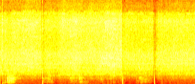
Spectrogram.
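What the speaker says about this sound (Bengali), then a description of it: "এবার আমি জল দেবো।" Water poured into hot fried spice paste for an egg omelette curry: a loud, close burst of steamy hissing and sizzling that holds steady, broken by a few sharp knocks.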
